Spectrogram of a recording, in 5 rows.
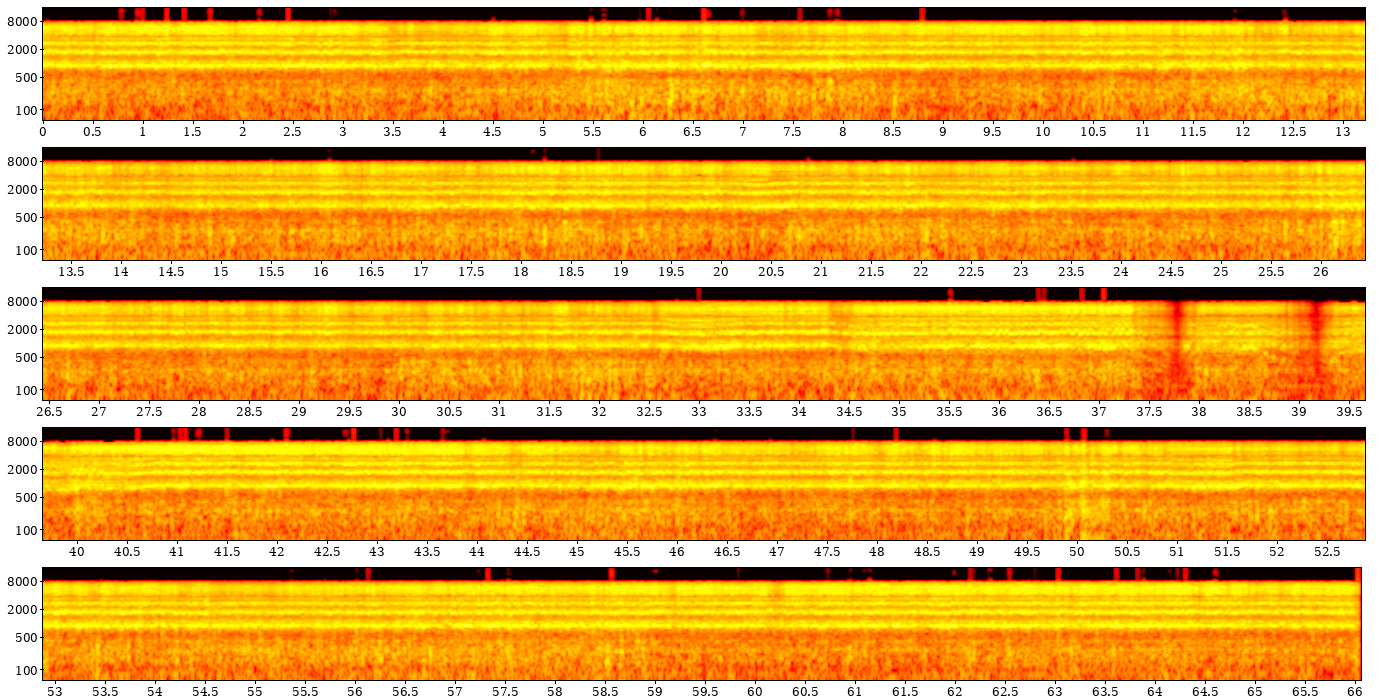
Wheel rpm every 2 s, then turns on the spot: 230, 230, 230, 230, 230, 230, 230, 230, 230, 230, 230, 230, 230, 230, 230, 230, 220, 220, 180, 90, 210, 230, 230, 230, 230, 230, 230, 230, 230, 230, 230, 230, 240.
none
